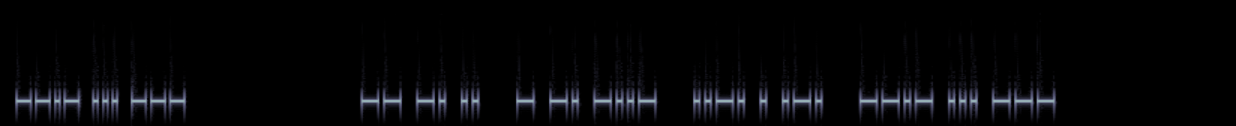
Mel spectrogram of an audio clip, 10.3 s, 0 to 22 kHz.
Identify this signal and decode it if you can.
Morse code, heard as a keyed tone, about 26 wpm, 700 Hz. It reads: QSO MNI TNX FER QSO
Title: Speed-Racing Common QSO Phrases - 22wpm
